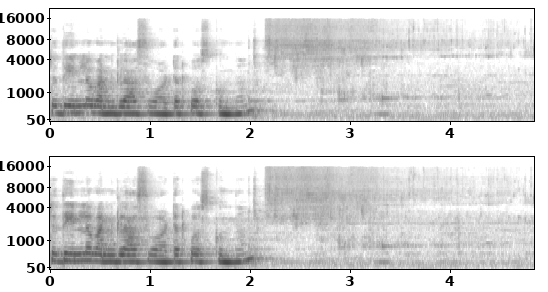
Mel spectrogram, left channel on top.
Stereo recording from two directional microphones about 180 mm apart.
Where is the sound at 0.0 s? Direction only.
45° right (ahead or behind).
